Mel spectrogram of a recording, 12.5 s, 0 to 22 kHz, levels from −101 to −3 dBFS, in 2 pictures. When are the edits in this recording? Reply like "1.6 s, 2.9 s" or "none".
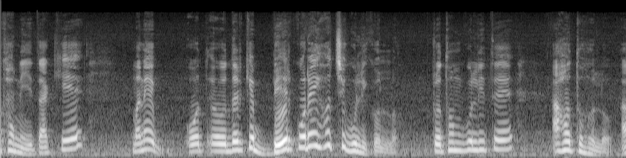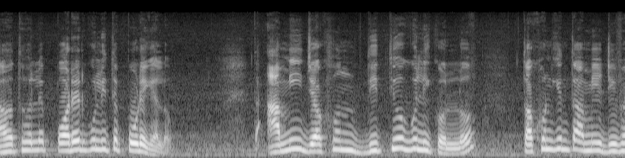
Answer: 4.2 s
